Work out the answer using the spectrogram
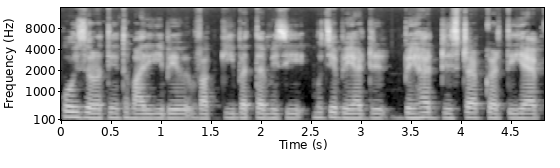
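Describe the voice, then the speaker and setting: A woman's voice: low-pitched, little pitch movement, a little fast, close to an everyday voice. A woman reading a novel aloud and voicing a young wife who answers her husband in a plain explaining tone. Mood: sulking. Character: young wife, defensive but soft.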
